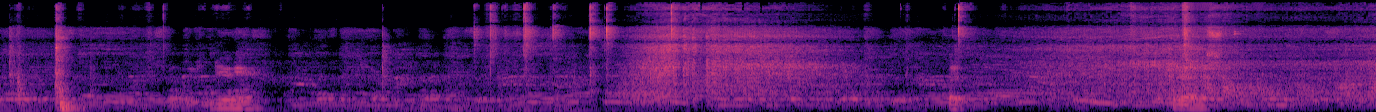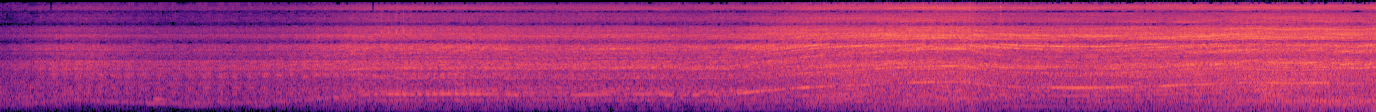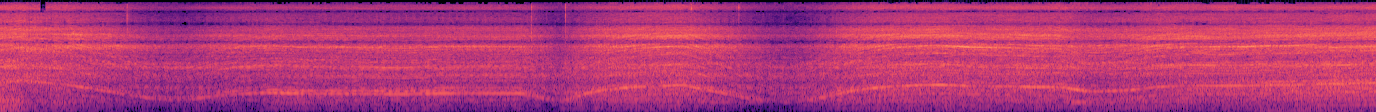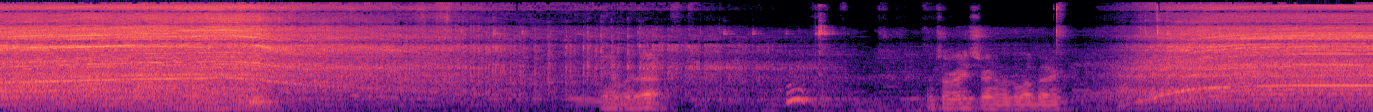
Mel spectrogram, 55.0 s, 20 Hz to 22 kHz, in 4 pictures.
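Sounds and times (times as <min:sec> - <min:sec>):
electric polisher motor whining: 0:06.3 - 0:08.6, 0:10.3 - 0:49.2, 0:52.3 - 0:55.0.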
